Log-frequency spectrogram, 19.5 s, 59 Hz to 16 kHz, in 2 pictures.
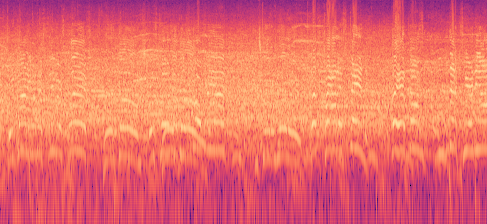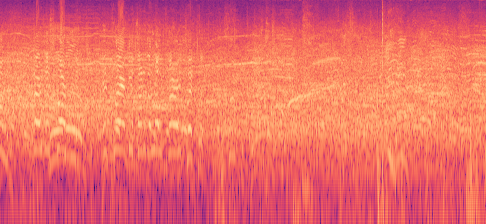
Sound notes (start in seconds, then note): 5.1 crowd cheering drowning out audio; 14.3 crowd cheering; 17.2 chop striking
